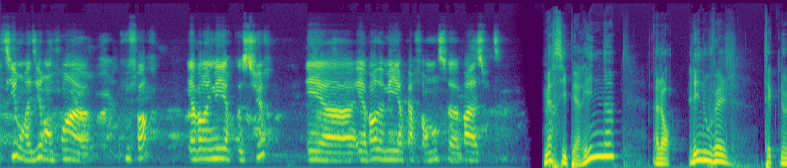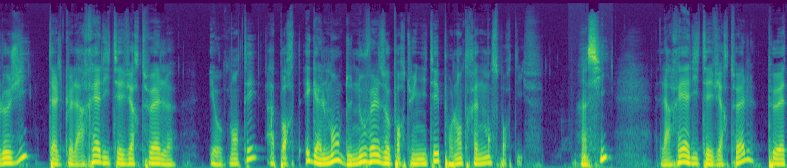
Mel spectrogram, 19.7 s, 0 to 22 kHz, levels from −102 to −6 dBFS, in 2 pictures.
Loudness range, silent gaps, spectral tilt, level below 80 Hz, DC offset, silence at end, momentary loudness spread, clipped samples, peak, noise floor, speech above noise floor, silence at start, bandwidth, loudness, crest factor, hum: 3 LU; none; -5.5 dB/octave; -30 dBFS; 0.1%; 0 s; 11 LU; under 0.1%; 0 dBFS; -41 dBFS; 28 dB; 0 s; 13.5 kHz; -14 LUFS; 14 dB; none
